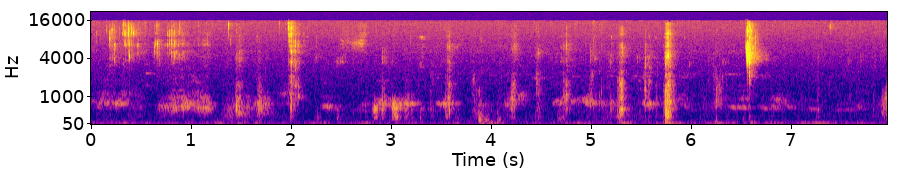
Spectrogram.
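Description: Close-miked chewing of a mouthful of rice, greens and duck meat, eaten by hand: quiet, wet mouth sounds with scattered small clicks and crunches, and a few sharper clicks, the loudest about six seconds in.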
